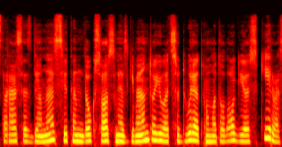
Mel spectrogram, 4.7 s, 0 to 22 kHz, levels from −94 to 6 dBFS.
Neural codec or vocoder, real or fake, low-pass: codec, 44.1 kHz, 3.4 kbps, Pupu-Codec; fake; 14.4 kHz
